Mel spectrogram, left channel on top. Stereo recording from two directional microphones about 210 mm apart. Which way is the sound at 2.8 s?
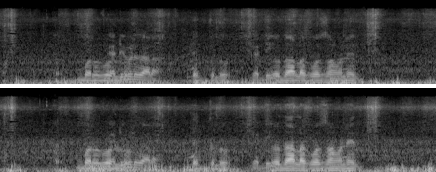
15° right (ahead or behind).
